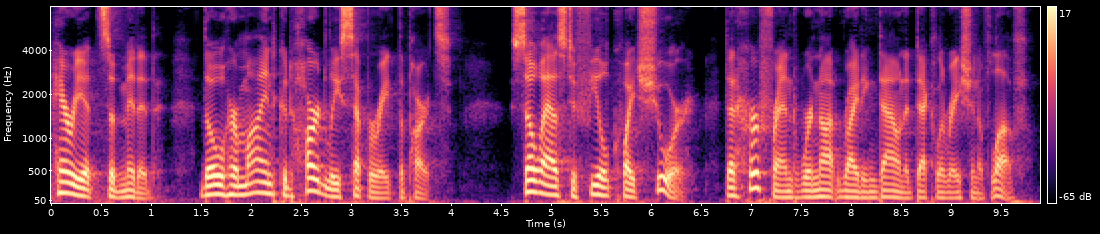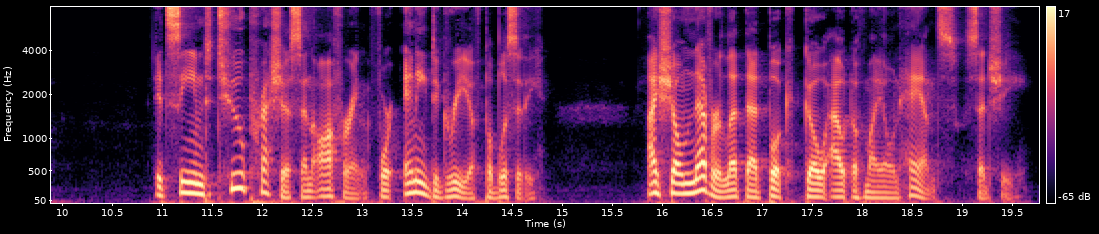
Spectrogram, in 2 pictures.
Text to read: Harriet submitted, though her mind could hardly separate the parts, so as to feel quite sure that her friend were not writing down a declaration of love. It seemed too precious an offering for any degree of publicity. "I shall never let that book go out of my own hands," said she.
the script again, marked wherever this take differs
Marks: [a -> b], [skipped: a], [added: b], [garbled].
Harriet submitted, though her mind could hardly separate the parts, so as to feel quite sure that her friend were not writing down a declaration of love. It seemed too precious an offering for any degree of publicity. "I shall never let that book go out of my own hands," said she.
